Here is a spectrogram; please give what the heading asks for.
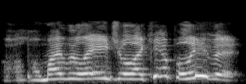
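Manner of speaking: hammed-up motherly disbelief; disillusioned mother. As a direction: lament your fallen little angel. Mother voiced, dismayed at her angel.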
